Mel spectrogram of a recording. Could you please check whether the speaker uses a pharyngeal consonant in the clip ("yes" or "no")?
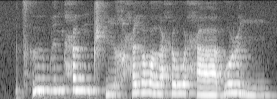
yes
